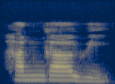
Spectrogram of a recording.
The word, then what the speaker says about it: 한가위: Personally, I prefer to call the day 한가위, 한가위.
